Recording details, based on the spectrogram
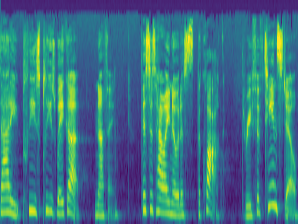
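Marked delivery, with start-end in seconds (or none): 0.0-1.6 put-on quiet whisper. Retelling trying to wake a sleeping dad: imitating a quiet whisper. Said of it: "I whisper very quietly".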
